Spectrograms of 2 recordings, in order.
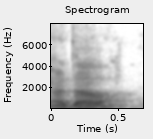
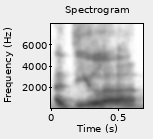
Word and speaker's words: Adele: By the way, am I pronouncing your name correctly by saying Adele? You're saying it perfectly. Okay. I'm Persian, so the Iranians like to say Adele, and apparently in Arabic it's Adila, but I like to say Adele.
